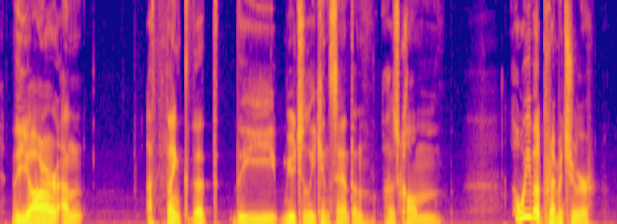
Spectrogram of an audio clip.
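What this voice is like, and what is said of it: Hoarse, nearly lost voice. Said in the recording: “as you can probably hear from the jazz festival, my voice is completely gone, as it were ... it was from screaming last night”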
